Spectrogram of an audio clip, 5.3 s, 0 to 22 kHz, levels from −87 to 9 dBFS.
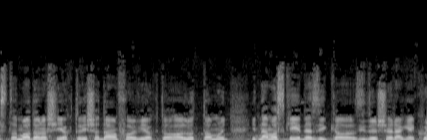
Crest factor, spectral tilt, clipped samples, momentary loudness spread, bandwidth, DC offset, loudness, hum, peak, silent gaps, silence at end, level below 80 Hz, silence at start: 16 dB; -4.5 dB/octave; under 0.1%; 4 LU; 12.5 kHz; under 0.1%; -22 LUFS; none; -6 dBFS; none; 0 s; -52 dBFS; 0 s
